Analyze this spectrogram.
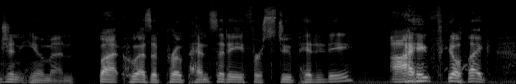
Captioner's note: laughing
